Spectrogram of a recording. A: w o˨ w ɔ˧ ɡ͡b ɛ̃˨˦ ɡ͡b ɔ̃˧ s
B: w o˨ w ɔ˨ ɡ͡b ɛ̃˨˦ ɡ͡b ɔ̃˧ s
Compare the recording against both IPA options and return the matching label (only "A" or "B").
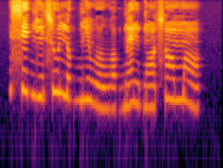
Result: B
